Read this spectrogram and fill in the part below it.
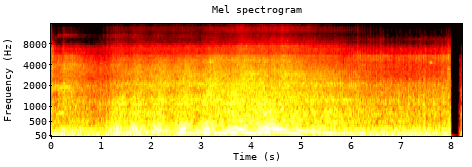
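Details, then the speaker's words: Yamaha FZ motorcycle after repair: new clutch lining, clutch hub refitted and bolt tightened, starter motor working again; engine revs up and settles smoothly with no rattle left from the clutch housing. "Ayan, so gumagana na rin yung ating starter motor tsaka yung ating clutch housing, wala nang kalampag nya. So goods na rin."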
